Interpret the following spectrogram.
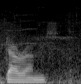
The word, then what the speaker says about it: Garand: like one it's um like an M1 grand kind of thing or Garand whatever you want to sort of pronounce it like I think it is Garand but it doesn't do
